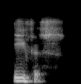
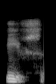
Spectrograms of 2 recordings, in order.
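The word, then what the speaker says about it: EIFS: A case in point is in our home state of New Jersey and the surrounding states, EFIS, or EFS, as some people prefer to pronounce it,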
